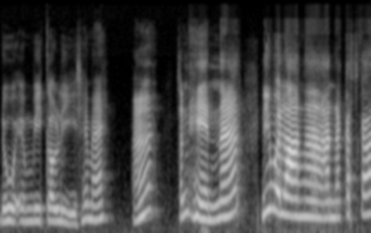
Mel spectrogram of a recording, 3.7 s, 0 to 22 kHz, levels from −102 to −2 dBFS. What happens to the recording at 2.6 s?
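At 2.6 s the speech is inside a call bitrate drop running from 2.27 s to the end: the encoder falls from 48 to 15 kbps and codes coarsely, sounding rough and watery without gaps, unlike packet loss.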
